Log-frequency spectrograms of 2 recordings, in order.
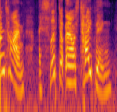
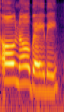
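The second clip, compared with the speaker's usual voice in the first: normal talking voice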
